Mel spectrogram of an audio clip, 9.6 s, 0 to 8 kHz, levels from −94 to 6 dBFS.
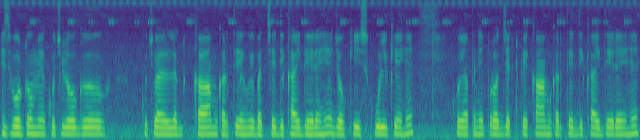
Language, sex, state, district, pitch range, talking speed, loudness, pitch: Hindi, male, Rajasthan, Bikaner, 140-150 Hz, 185 wpm, -18 LUFS, 145 Hz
